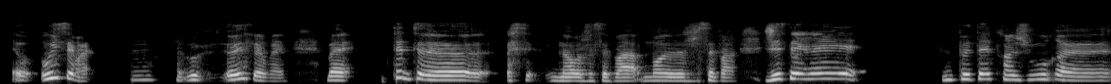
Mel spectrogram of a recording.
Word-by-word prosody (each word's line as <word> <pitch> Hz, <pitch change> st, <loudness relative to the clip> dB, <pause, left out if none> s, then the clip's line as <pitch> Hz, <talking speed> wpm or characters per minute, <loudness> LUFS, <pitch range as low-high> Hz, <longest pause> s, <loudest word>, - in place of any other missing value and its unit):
Heu, -, -, -2 dB
oui, 285 Hz, +4 st, +5 dB
c'est 310 Hz, +11 st, +3 dB
vrai. -, -, -7 dB, 0.4 s
Mmh. 210 Hz, +1 st, -12 dB, 0.3 s
Oui, 215 Hz, +2 st, -1 dB, 0.3 s
oui 235 Hz, +6 st, +4 dB
c'est 185 Hz, -6 st, +1 dB
vrai. 155 Hz, -2 st, -11 dB, 0.4 s
Mais, 190 Hz, -1 st, +1 dB, 0.3 s
peut-être, 270 Hz, -5 st, -1 dB
heu, 205 Hz, -, +5 dB, 0.2 s
c'est 205 Hz, -, -9 dB
non, 170 Hz, -1 st, 0 dB
je 165 Hz, 0 st, -8 dB
sais 165 Hz, 0 st, -3 dB
pas, 165 Hz, 0 st, -1 dB
moi 170 Hz, -1 st, -1 dB
je 160 Hz, -1 st, -11 dB
sais 180 Hz, +2 st, -2 dB
pas. 160 Hz, -2 st, -7 dB, 0.3 s
J'essaierais, 255 Hz, +4 st, +3 dB, 1.0 s
peut-être 245 Hz, 0 st, +1 dB
un 220 Hz, -1 st, 0 dB
jour, 230 Hz, +3 st, -4 dB
heu 180 Hz, -3 st, -2 dB
205 Hz, 140 wpm, -21 LUFS, 175-245 Hz, 1.0 s, oui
